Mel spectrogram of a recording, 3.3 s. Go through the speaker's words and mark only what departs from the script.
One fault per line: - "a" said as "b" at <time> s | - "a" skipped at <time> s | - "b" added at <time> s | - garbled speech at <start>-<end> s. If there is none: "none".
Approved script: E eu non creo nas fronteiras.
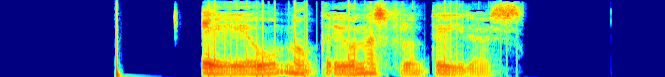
none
